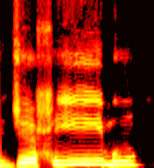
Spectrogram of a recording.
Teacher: या मदिया का rule apply हो रहा है, हा को 2 हरकत खींचेंगे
